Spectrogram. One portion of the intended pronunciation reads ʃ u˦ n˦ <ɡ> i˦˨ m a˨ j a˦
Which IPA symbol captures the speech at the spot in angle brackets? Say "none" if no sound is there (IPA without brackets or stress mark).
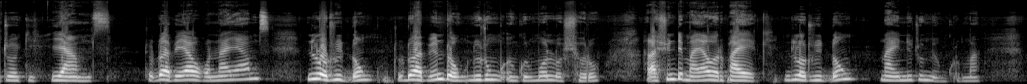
d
